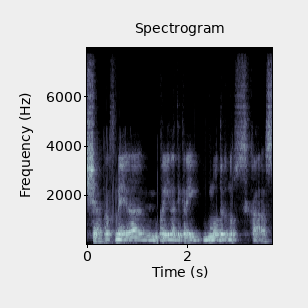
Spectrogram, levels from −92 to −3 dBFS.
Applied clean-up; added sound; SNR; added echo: neural mask model DeepFilterNet 3.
